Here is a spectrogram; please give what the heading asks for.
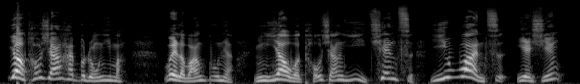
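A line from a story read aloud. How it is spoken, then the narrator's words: Shouting. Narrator (Chinese): 只听他叫道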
